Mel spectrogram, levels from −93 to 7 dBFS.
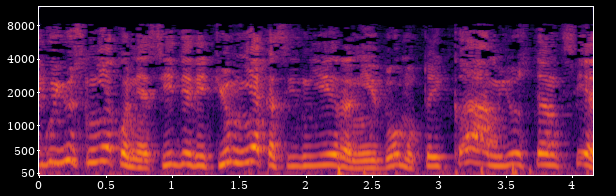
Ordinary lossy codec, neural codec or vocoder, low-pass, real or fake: MP3, 32 kbps; none; 10.8 kHz; real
